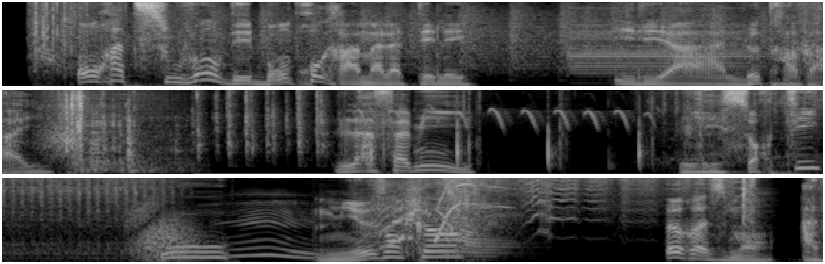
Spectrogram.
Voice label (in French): Voix medium souriante TV; Replay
